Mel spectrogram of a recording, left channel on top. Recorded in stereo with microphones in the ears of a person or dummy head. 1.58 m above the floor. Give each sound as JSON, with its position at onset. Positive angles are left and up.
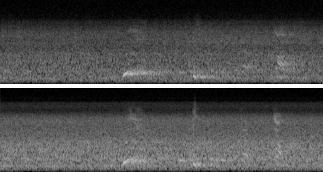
{"t": 1.2, "sound": "a shout", "side_deg": -65, "distance_m": 5.5}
